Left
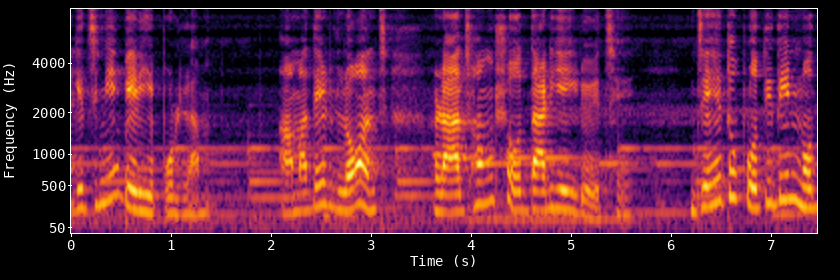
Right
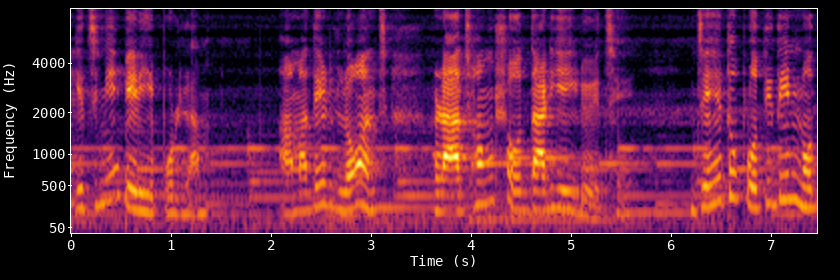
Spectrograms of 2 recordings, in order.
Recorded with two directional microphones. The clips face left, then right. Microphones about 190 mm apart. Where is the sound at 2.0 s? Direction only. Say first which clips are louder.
Left 4 dB; 45° left (ahead or behind).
